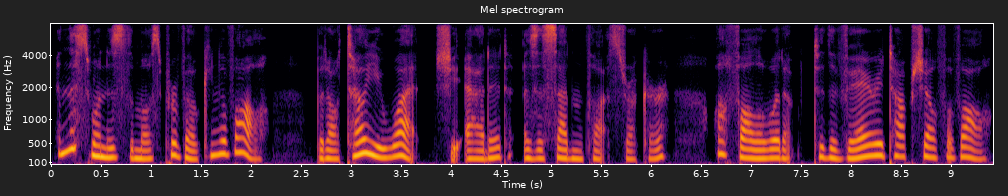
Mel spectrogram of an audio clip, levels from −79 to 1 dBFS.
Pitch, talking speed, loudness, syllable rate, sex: 205 Hz, 205 wpm, -19 LUFS, 4.9 syllables/s, female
